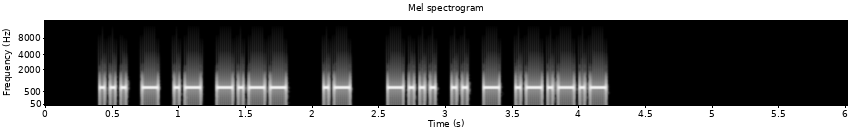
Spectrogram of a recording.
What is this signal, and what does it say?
Morse code, heard as a keyed tone, about 30 wpm, 700 Hz. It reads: STAY A BIT.
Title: Sentences from Top 900 Words 30wpm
